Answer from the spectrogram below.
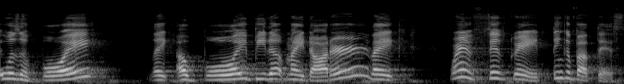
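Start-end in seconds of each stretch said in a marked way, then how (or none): none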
